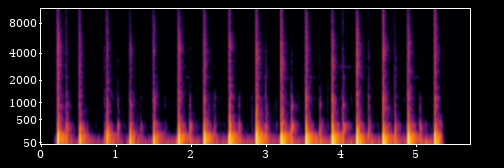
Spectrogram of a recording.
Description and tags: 03 Basketball Dribbling - Fast
Dribbling a basketball rapidly.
